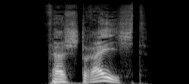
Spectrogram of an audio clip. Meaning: inflection of verstreichen: 1. third-person singular present 2. second-person plural present 3. plural imperative
- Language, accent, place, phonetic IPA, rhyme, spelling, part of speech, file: German, Germany, Berlin, [fɛɐ̯ˈʃtʁaɪ̯çt], -aɪ̯çt, verstreicht, verb, De-verstreicht.ogg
